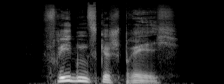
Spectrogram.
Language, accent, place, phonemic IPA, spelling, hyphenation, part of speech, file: German, Germany, Berlin, /ˈfʁiːdn̩sɡəˌʃpʁɛːç/, Friedensgespräch, Frie‧dens‧ge‧spräch, noun, De-Friedensgespräch.ogg
- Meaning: peace talk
